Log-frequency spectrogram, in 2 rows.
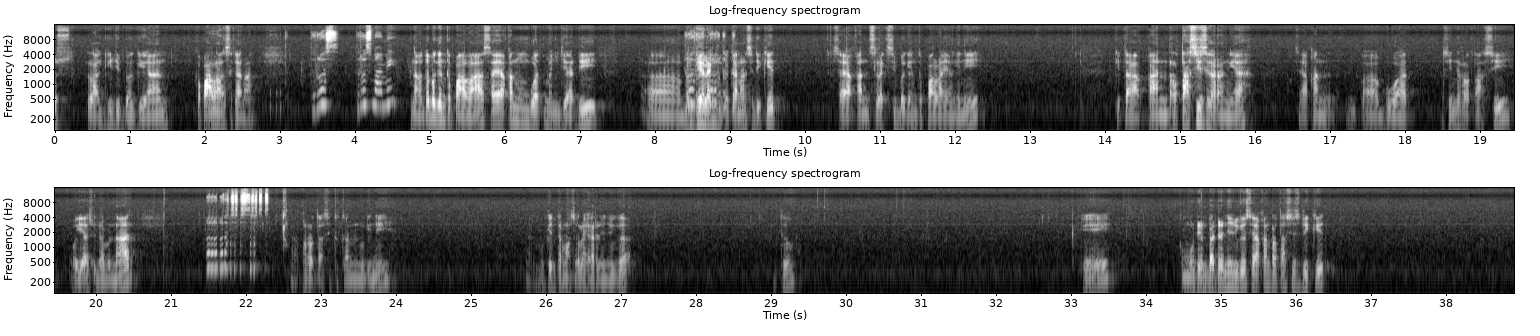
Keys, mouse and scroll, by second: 0.0-2.2 drag, 1.1-3.6 middle drag, 2.8-4.6 drag, 3.3 alt+a, 4.7 alt+a, 4.9-7.3 middle drag, 6.7 KP_1, 8.3-9.9 drag, 10.7-12.4 middle drag, 12.6-14.5 right drag, 18.8-23.1 drag, 23.3 r, 26.3 middle click, 27.1-28.8 right drag, 27.4 r, 29.7-32.5 right drag, 31.1 r, 33.7-34.9 right drag, 34.6 click, 35.4 middle click, 36.3-37.5 right drag, 36.6 r.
